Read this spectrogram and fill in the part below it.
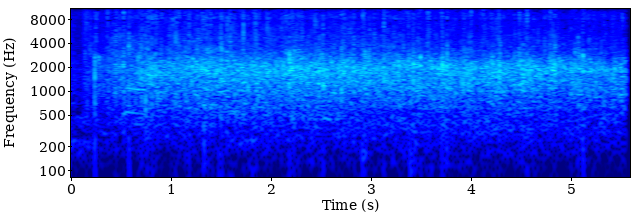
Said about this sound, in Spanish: Vamos pues, ya le dimos un aplauso a San Felipe, ahora le vamos a dar un aplauso a nuestra luz.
